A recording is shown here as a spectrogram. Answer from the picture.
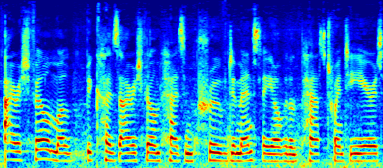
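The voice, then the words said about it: Faint, watered-down Irish accent. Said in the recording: “I'm Irish. I'm from Ireland, even though my accent is very watered down after being in Boston for almost 15 years.”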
